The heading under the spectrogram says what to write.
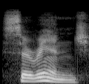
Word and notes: syringe: American English

